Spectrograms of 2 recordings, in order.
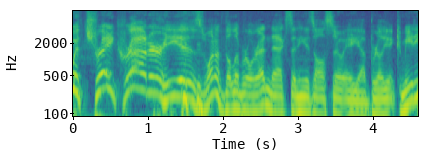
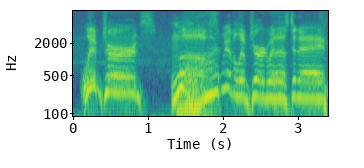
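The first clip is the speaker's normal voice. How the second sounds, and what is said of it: Imitates another person's voice. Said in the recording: “my Alex Jones impression”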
